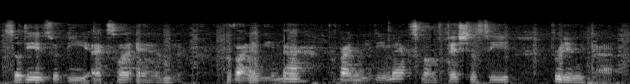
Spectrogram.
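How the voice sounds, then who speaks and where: Over noticeable background noise, a man speaks at a moderate pace with a medium pitch and fairly even intonation. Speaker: gaming tutorial creator. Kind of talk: tutorial. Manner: halting, many repeated words.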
